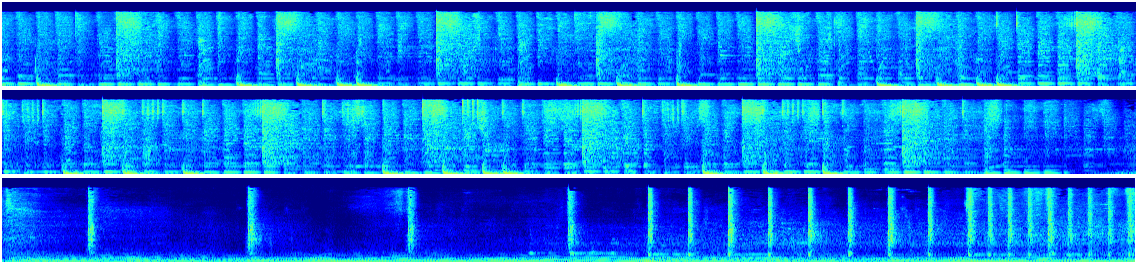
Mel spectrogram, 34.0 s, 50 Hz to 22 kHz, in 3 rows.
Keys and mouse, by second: 0.6 click, 2.0 t, 6.2 click, 7.6-9.7 typing, 13.7 click, 14.6 click, 17.2 click, 18.3 v, 19.7 i, 20.5 r, 21.5 click, 23.2 click, 24.8-26.2 drag, 28.3 click, 30.1 click, 32.6 click, 33.9 KP_5.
